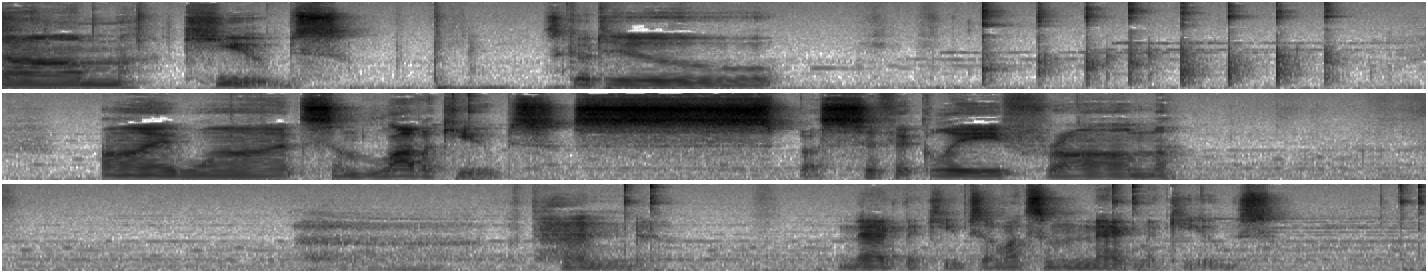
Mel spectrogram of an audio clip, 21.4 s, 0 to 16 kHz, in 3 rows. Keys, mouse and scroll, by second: 2.7-3.5 scroll down 19, 9.3-17.6 drag.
